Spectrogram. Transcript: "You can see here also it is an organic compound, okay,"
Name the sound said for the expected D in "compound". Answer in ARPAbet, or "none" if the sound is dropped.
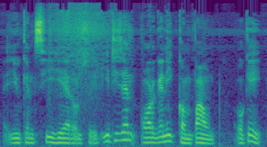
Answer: D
